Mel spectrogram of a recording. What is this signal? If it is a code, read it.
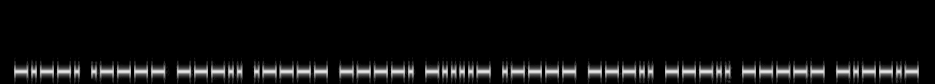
Morse code, heard as a keyed tone, about 28 wpm, 600 Hz. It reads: <KN>1819-1880)
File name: CW / Practice / EnglishQuotations0228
